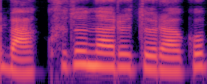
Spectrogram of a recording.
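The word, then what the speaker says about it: マクドナルド: 대표적인 예로 일본에서는 맥도날드를 마쿠도나루도라고 발음합니다. 원래 영어 단어에 없는 무음을 억지로 넣어서 일본어의 음절 구조에 맞추는 식인데 이것이 영어 발음을 이상하게 만드는 주된 이유라는 것을 알게 되었습니다. 영어의 믹소리는 짧고 간결하지만 일본어로는 마쿠라는 새 음절로 늘어나는 거죠.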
